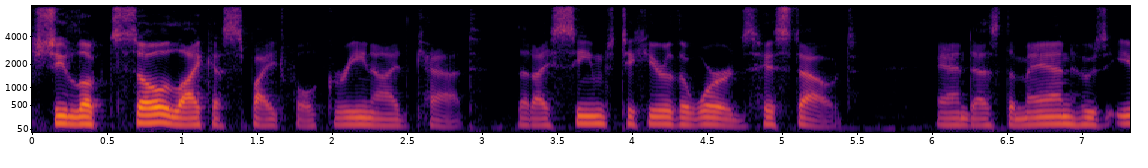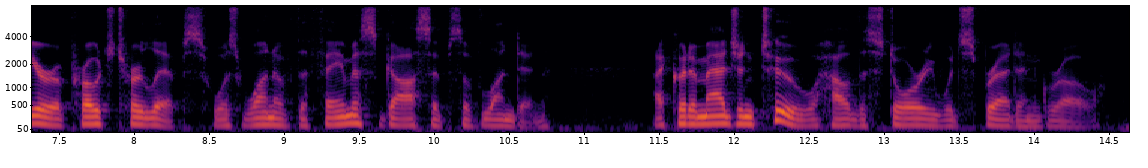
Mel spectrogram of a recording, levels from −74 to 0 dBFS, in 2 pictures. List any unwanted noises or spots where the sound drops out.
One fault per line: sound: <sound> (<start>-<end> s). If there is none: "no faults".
no faults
